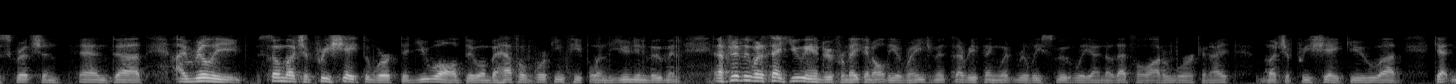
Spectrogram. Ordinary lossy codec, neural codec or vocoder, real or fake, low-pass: AAC, 16 kbps; codec, 16 kHz, 0.7 kbps, FocalCodec; fake; 7.2 kHz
